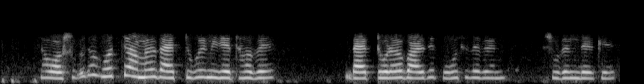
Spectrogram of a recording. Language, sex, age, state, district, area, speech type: Bengali, female, 18-30, West Bengal, Purba Bardhaman, urban, conversation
